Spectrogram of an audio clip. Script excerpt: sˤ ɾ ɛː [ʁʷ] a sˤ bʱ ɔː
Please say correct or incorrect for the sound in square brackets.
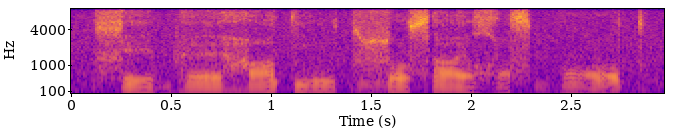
correct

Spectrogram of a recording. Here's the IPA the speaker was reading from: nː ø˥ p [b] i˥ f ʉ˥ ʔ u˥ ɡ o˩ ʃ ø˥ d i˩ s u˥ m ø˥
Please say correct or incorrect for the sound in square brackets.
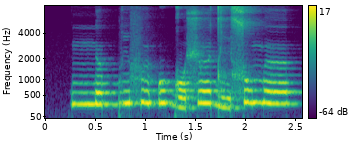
correct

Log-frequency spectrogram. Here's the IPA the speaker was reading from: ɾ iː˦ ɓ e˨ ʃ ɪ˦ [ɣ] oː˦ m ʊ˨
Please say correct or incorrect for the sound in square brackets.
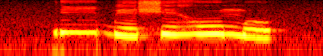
correct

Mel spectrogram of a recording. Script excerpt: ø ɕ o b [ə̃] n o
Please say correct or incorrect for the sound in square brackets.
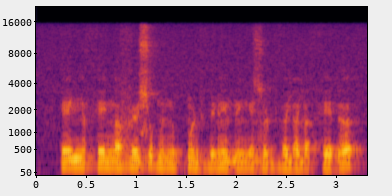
correct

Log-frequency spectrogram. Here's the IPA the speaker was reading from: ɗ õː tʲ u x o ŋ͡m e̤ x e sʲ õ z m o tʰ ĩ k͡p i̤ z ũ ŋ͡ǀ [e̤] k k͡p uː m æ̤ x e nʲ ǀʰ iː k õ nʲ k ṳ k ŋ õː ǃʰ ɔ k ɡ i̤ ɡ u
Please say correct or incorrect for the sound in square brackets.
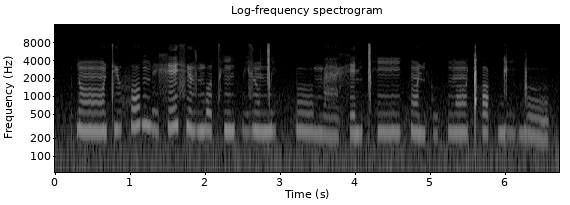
incorrect: i̤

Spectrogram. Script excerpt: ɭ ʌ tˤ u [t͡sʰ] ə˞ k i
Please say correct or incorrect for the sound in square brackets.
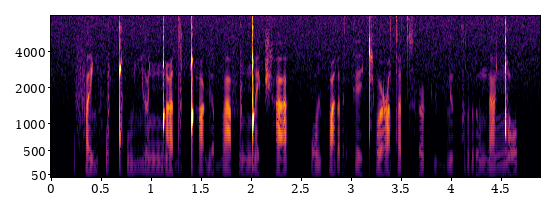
correct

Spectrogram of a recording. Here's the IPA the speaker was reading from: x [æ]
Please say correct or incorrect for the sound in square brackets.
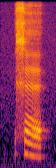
incorrect: ɛ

